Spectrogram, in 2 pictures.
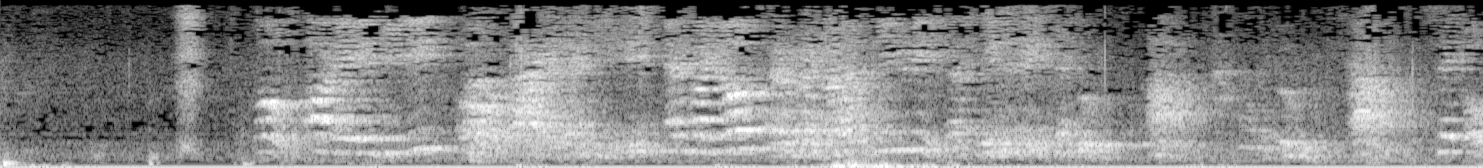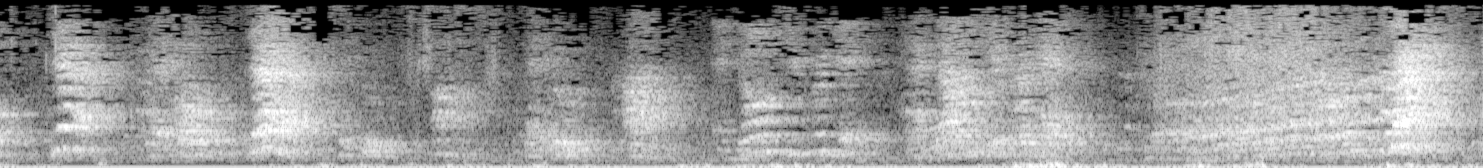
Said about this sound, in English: This time, orange team, come on up. Give us a cheer. You do the same one. You can do a different one.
